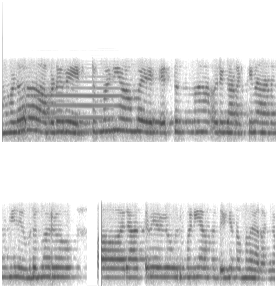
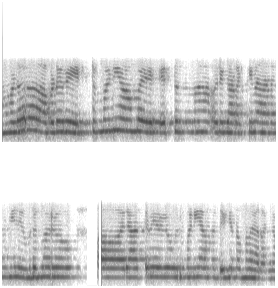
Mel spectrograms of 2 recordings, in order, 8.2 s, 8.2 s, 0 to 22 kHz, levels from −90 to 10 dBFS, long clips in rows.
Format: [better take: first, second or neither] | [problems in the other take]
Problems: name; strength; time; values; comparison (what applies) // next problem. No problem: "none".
second | background sound (Wind instrument, woodwind instrument); 12 dB below the speech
